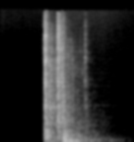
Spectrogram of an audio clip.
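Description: door slammed shut

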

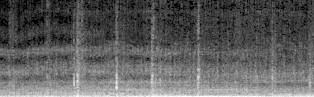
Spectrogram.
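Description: car passing by

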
